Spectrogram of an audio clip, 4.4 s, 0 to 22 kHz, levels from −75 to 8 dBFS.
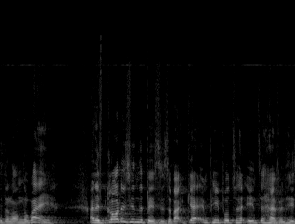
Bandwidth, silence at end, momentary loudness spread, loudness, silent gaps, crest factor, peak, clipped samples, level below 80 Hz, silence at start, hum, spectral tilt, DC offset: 18 kHz; 0 s; 4 LU; -32 LUFS; none; 20 dB; -14 dBFS; under 0.1%; -74 dBFS; 0 s; none; -5.5 dB/octave; under 0.1%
